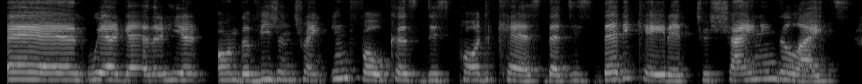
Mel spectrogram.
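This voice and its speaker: A Brazilian woman, not a native English speaker, hosts a casual online podcast livestream over a video call in English. Her fairly high voice moves slowly with fairly even intonation, and she's warm and effusive, often stumbling, pausing to correct herself, and apologizing.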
